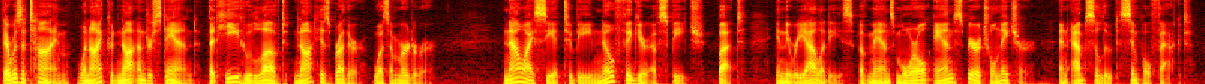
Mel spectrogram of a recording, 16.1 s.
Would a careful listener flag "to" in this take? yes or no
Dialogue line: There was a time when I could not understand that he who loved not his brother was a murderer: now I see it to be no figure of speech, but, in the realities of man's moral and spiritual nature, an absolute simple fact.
no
